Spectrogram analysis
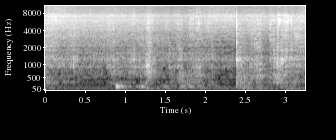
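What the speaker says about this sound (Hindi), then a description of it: "इसको मिक्स करेंगे अच्छे तरीके से।" Rice gets stirred and mixed in a pan with soy sauce and chili sauce: close scraping and wet sloshing strokes over a low sizzle, with a few sharper spoon knocks against the pan.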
